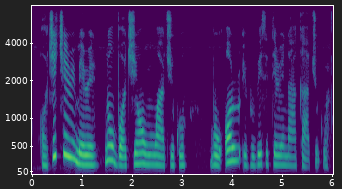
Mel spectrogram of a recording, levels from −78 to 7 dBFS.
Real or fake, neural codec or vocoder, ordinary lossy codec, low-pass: real; none; none; 7.2 kHz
